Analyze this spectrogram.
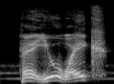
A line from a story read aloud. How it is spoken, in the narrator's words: Colin shouted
